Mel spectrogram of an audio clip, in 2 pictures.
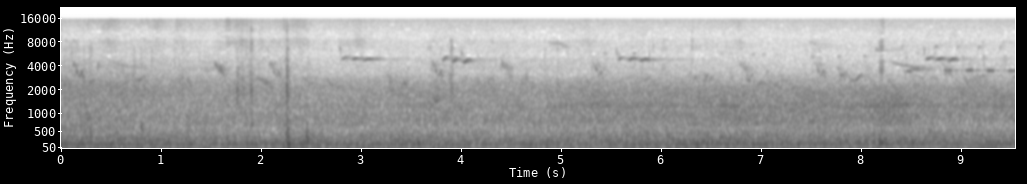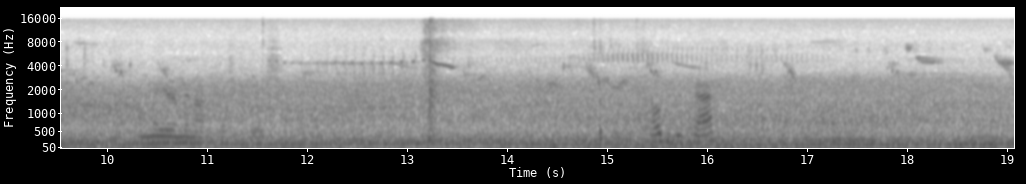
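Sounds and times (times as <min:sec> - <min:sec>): outdoor background noise: 0:00.0 - 0:19.0
small bird chirping: 0:11.5 - 0:17.0.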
